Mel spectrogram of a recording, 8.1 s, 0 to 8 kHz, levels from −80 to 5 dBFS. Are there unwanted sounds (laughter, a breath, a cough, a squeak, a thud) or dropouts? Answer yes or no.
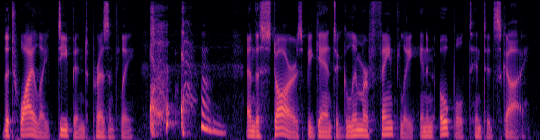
yes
